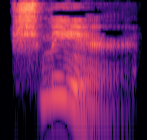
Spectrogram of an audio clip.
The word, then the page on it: schmeer: British English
